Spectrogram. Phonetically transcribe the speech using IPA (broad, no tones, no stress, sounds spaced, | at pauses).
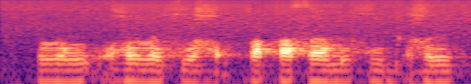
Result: l o ŋ o̰ ʁ u l ɐ xʷ ɨ ʁ o̰ kʷ ɐ q u f ɐ m ɨ xʷ i b ḛ ʁ ɨ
